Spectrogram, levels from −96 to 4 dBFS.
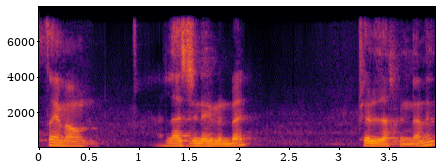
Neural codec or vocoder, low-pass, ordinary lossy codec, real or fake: codec, 16 kHz, 2 kbps, X-Codec, HuBERT features, trained on balanced general audio; 7.2 kHz; none; fake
